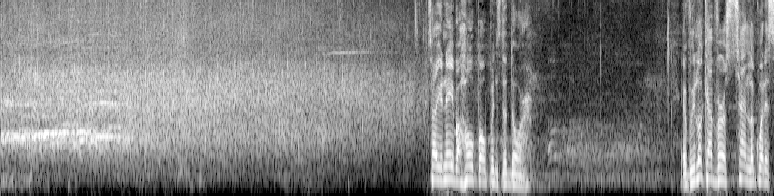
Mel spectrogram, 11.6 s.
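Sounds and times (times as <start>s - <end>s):
audience clapping hands: 0.0s - 7.0s
speech: 6.4s - 8.1s, 10.2s - 11.6s.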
